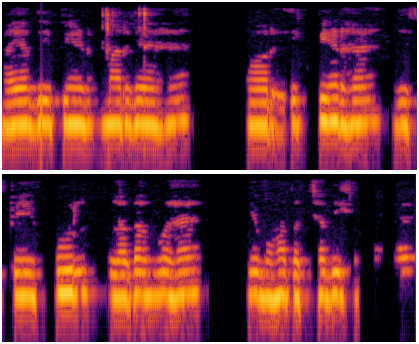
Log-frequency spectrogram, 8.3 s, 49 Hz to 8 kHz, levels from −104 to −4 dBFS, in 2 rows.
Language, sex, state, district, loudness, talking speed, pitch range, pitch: Hindi, female, Chhattisgarh, Balrampur, -26 LUFS, 160 wpm, 190-205 Hz, 200 Hz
